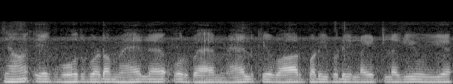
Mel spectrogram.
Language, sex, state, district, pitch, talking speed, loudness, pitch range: Hindi, male, Haryana, Charkhi Dadri, 115 Hz, 225 wpm, -17 LUFS, 115-120 Hz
